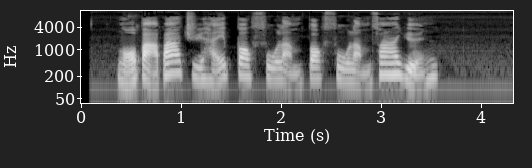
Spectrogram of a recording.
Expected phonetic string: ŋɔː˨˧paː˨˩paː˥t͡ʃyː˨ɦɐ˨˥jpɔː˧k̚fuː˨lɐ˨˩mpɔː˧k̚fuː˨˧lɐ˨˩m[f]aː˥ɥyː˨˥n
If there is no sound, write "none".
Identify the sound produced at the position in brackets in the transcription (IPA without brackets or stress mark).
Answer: f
